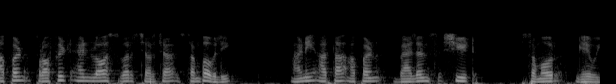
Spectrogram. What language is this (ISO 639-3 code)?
mar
